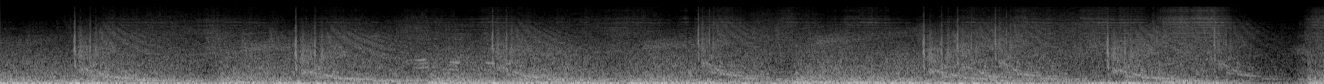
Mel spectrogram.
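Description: A laser beam fires repeatedly with falling zaps.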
